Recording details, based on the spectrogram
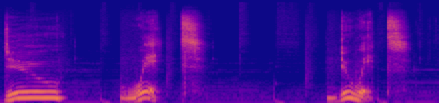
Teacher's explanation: We're going to add w. So we've got do, the round sound. The next word starts with a vowel sound. So we're going to add a w.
